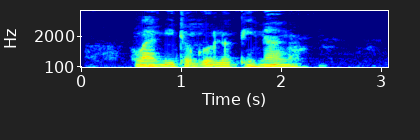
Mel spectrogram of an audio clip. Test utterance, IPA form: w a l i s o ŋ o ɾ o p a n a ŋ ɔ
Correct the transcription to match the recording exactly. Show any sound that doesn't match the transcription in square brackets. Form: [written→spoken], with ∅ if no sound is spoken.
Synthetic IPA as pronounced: w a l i [s→t] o [ŋ→ɡ] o [ɾ→l] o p [a→i] n a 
